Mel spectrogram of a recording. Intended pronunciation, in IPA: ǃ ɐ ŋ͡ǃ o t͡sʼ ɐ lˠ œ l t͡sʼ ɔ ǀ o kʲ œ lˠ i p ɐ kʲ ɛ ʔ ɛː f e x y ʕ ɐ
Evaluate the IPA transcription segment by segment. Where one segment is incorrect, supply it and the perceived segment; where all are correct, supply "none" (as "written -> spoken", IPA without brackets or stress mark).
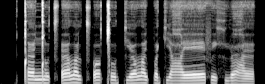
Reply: ʔ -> ʕ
